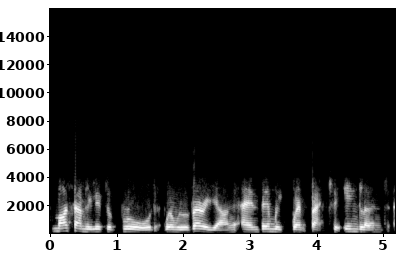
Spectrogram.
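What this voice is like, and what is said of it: Slight English accent. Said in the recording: “I've got a little bit of an English accent.”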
